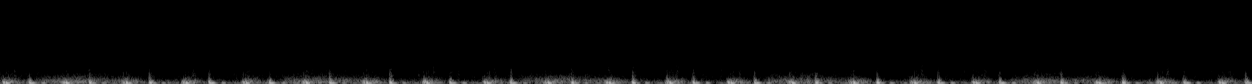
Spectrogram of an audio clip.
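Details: Rapid, regular, heavy, pounding low thumping at about 98 a minute; heart sounds recorded with cardiac massage and chest compression.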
